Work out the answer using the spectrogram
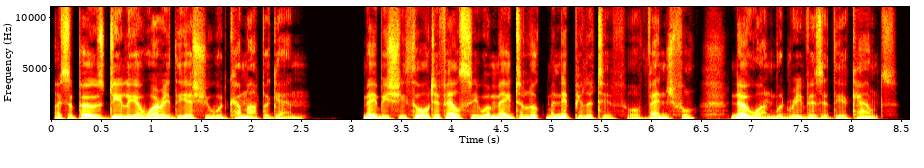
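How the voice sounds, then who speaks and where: Man voicing anxious, soft-spoken village woman, lively pitch. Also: fairly quick, no echo, studio quality. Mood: uneasy. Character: ashamed, frightened village woman confessing quietly. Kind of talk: audio mystery story.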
